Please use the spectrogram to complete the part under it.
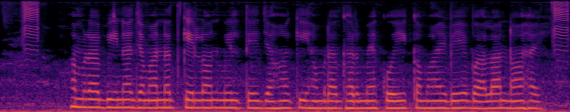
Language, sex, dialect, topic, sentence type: Magahi, female, Northeastern/Surjapuri, banking, question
